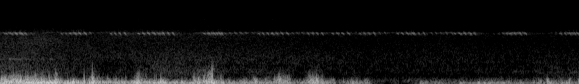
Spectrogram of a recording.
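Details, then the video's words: Crickets on a hillside at Zorlesti, Romania: a high, thin chirping in short pulsed bursts, roughly two per second, runs steadily over loud low rumbling from wind or handling. "Crickets sound"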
